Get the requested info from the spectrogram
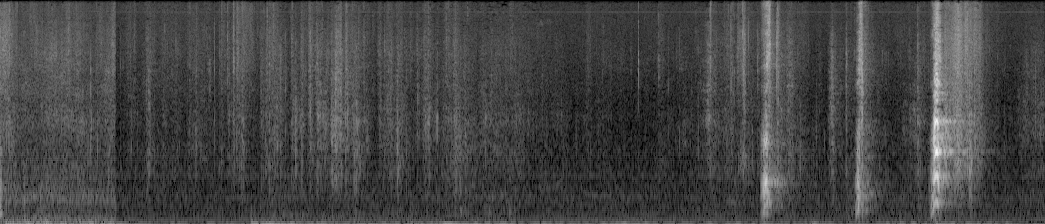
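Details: Hungry Corgi indoors barking to wake its sleeping siblings: after a quiet stretch with faint low rumble and soft shuffling, three short, sharp barks ring out about a second apart near the end.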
